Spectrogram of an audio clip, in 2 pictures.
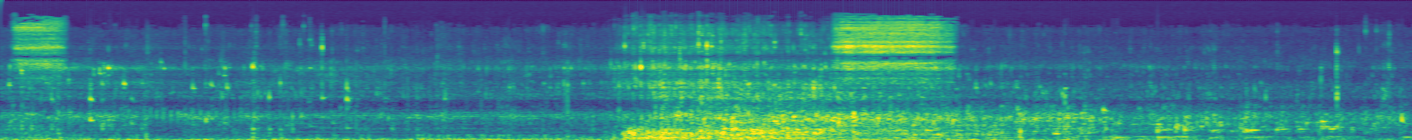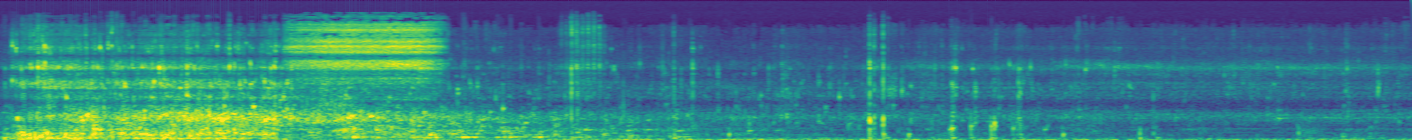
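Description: Scuba diver breathing through a regulator underwater: two breaths, about six and fourteen seconds in, each a loud rush of bubbles with a brief higher hiss near its end, over a steady low underwater rumble.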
